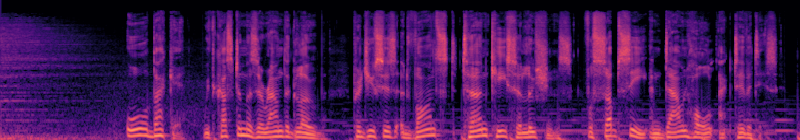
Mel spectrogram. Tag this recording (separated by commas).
Speech, Music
